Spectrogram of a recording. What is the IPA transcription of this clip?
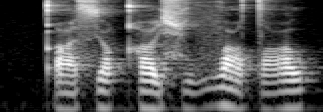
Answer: qʼ æ s y qʰ ɯ ɕ u v o tˤ o

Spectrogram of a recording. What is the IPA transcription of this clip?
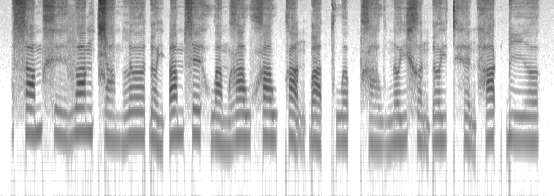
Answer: s a˨˦ m x e̤˨˩ v a˧ ŋ t͡ɕ a̤˨˩ m l əː˧ ɗ ə˧˩ j ʔ a˧ m s e˧ h w a˧˩ m ɣ a˧ w x a˧ w k a̰˧˨ n ɓ a˨˩ t̚ k w ə˨˩ p̚ x a̤˨˩ w n ə˨˦ j x ə̰˧˨ n ɗ ə˧ j t̪ʰ ḛ˧˨ ŋ h a˦˥ k̚ ɓ i˧ ə̯

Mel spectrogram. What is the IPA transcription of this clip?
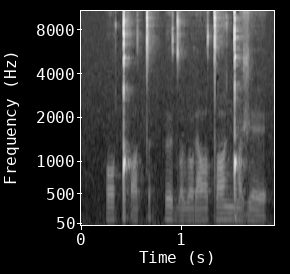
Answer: ɔ ǃʼ ɑ t | ə d ɔ l ɔ ɾ a ɹ tˤ ɛ j ŋ͡ǃ ɑ ʒ ɛ

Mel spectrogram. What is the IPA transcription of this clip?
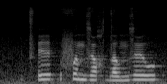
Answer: t͡sʼ ɪ˦ | f ə˦˨ n z ø˨ χ d ɐ˨ u̯ n z ø˦ u̯

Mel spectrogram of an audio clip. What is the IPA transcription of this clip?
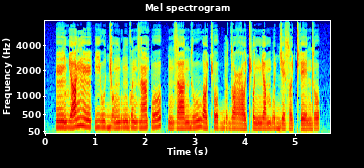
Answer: ẽ ʎ a ŋ ẽ | j u ɟ ɔ ŋ u ŋ ɡ o n z ã p o | n z a n d u w ɒ cʰ o b o d ɔ ʕ ɒ cʰ ɔ ɲ a m b ɒ ɟ e z ɒ cʰ e n d o

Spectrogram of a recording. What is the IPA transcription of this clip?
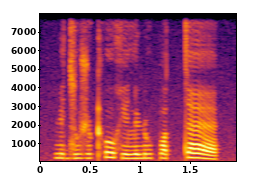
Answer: ɳ i d͡z u ʒ o ʈʰ o x e l e ɳ u p ɒ tː æ

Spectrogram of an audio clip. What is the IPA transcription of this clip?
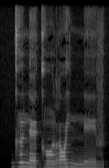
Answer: ɡʱ ə̃˦ n ɛ˨ ɡʱ ɔ̃˨ r ɔ˦ j nː e˩ v

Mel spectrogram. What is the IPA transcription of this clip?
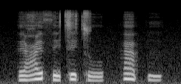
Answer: ɛ˨ ʕ ɛ˦ θ e˨ t͡s e˦˨ t͡s o˨ | a˦˨ pː ɨ˨

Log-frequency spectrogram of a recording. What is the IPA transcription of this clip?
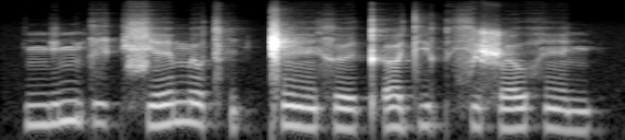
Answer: nʲ ø nʲ œ̃ k ɣ i k ɕ eː m ø ʊ̯ t͡sʼ i k ǁ ẽː x ø ɪ̯ kʼ œː tʲ œː k sʲ œ ʂ œ ʊ̯ h ẽː nʲ

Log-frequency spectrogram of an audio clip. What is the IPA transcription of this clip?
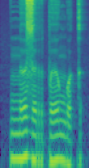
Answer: n ə z ə r p ə ŋʷ ɐ k

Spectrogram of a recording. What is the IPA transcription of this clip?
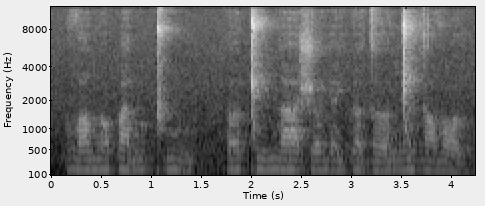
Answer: ðˤ ɛ n ɔ p a n̪ u ǁʰ u | ʌ ǁ ɨ n a ʃ ʌ j ɛ j ɗ ʌ d ʌ ŋ͡ǁ ə ɡ a ðˤ ʊ

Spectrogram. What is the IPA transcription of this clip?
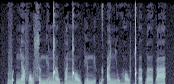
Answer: v ə ʔ ɲ a f ɔ w s ɵ mʲ ɵ ŋ͡ǃ ɜ w b a ŋ͡ǃ ɔ w pʲ ɔ mʲ ɵ ʔ ɡ ə ʔ a ɲ i w ɦ ɔ w ǃʼ ɜ ɓ ɜ ɠ a

